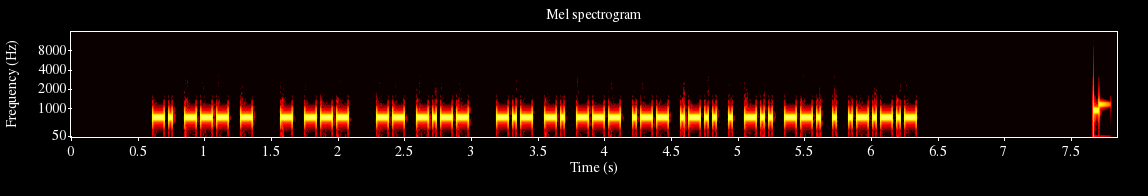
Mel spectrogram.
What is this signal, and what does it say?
Morse code, heard as a keyed tone, about 37 wpm, 700 Hz. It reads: NOT TO MY KNOWLEDGE.
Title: Sentences from Top 1000 Words - Review Part 3 - 40wpm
